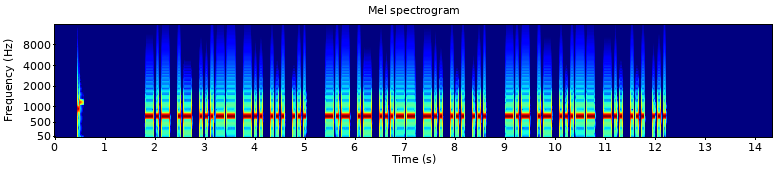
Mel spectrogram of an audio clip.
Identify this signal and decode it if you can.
Morse code, heard as a keyed tone, about 22 wpm, 690 Hz. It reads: KA3DSS KA3DSS KA3DSS
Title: USA Call Signs Repeated 3x 22wpm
